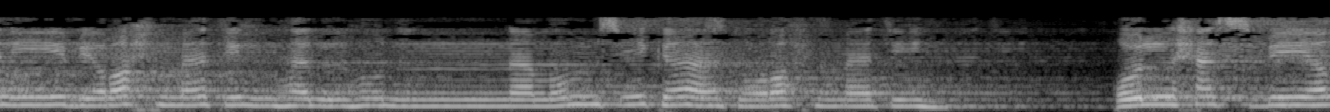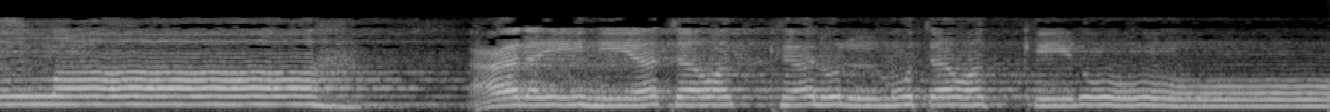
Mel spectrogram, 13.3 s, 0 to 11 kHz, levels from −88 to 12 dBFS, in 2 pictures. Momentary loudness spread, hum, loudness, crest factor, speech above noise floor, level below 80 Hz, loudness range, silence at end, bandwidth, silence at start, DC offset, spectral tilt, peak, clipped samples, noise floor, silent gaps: 8 LU; none; -21 LUFS; 16 dB; 27 dB; -58 dBFS; 4 LU; 0 s; 6.6 kHz; 0 s; under 0.1%; -5 dB/octave; -4 dBFS; under 0.1%; -47 dBFS; none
